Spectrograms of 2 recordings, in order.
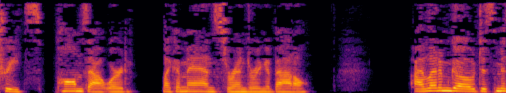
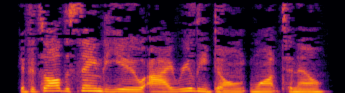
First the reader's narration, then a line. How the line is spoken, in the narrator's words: he says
